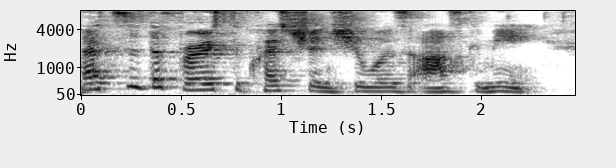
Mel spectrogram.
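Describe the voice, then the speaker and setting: A woman with a Korean accent. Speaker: network marketing distributor, former nurse. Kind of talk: interview. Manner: halting.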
